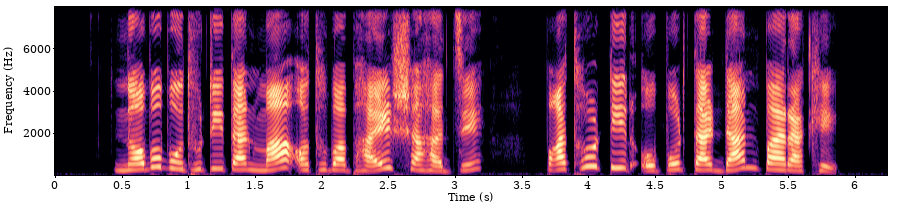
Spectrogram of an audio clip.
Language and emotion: Bengali, neutral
